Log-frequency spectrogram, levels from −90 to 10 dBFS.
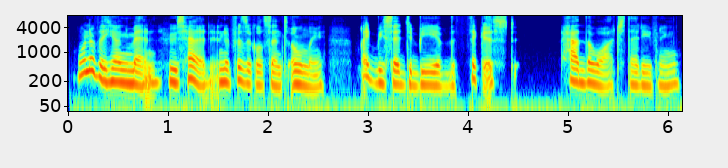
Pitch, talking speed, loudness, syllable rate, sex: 185 Hz, 245 wpm, -18 LUFS, 6.6 syllables/s, female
